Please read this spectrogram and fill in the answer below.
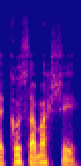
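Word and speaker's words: kousa mahshi: Who participated in our Bring a Plate video series last year, where he introduced us to kausamashi. Am I saying that right? – Yeah, kausamashi.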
